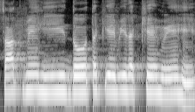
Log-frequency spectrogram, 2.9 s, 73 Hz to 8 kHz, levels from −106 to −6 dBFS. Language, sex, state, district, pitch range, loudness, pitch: Hindi, male, Uttar Pradesh, Saharanpur, 165-170 Hz, -15 LUFS, 170 Hz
